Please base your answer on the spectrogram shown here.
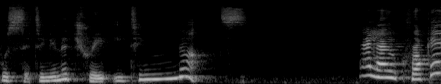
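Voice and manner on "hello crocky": very high, chirpy little monkey; high cheeky monkey greeting. Acted. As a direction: squeak a friendly hello up in the tree. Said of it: "said Mugglewump".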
